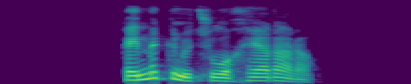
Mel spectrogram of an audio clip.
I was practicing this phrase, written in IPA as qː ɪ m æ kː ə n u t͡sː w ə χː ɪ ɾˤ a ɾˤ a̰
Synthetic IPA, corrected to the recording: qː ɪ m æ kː ə n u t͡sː w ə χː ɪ ɾˤ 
